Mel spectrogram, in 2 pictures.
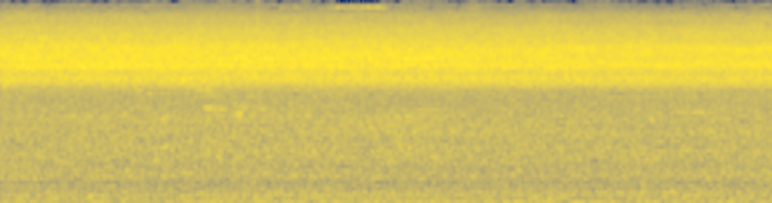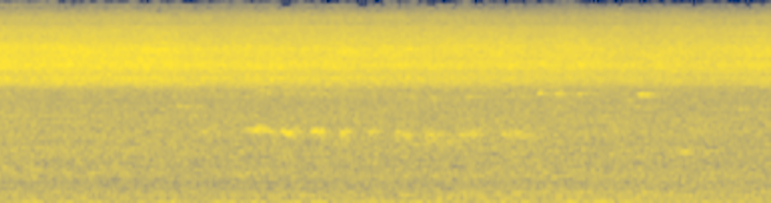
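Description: Steady outdoor city ambience from high above the streets: an unbroken hiss with a low rumble underneath, with no firecracker pops.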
